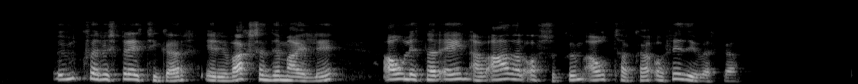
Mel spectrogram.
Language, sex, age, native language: Icelandic, female, 50-59, Icelandic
